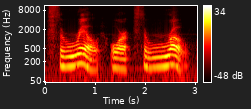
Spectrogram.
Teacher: When producing these blends, I want you to be aware that the R is the strongest sound of the blend and is louder than the TH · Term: THR blends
